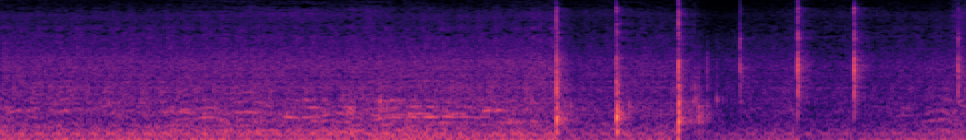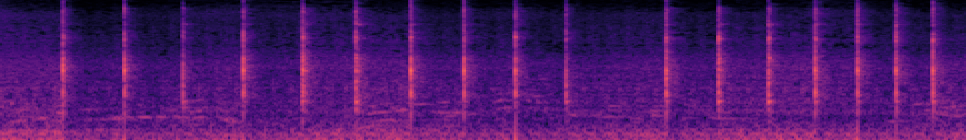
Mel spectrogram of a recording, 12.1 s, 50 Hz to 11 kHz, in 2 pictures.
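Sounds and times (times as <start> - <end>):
hammer tapping on metal: 3.5 - 12.0.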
